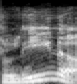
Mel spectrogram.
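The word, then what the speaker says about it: Leana: to be the medical no it's pronounced lina according to her bio okay okay so so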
